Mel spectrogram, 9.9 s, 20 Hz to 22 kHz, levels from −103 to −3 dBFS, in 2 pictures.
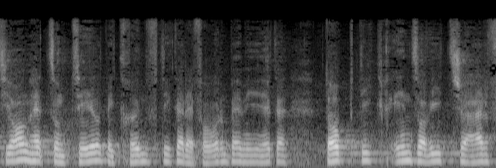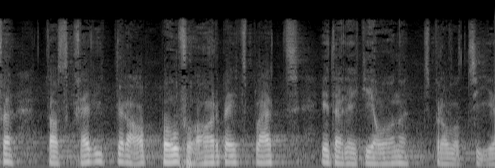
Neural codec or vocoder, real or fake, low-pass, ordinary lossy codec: none; real; 14.4 kHz; none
